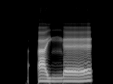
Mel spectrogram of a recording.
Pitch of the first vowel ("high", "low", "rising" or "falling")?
low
